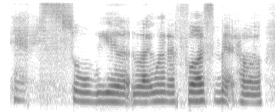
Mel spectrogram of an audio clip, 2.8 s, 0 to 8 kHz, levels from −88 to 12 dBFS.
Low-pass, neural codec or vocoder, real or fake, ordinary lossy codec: 7.2 kHz; codec, 44.1 kHz, 2.6 kbps, SNAC; fake; none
